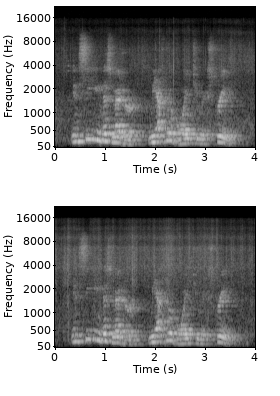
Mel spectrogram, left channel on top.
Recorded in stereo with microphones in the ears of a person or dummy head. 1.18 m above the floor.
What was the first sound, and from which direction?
A man speaking, 10° right (ahead or behind).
